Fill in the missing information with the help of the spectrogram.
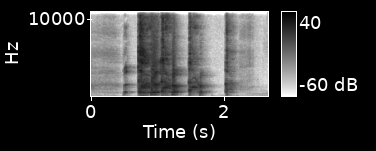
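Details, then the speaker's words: Run of four harsh coughs in quick succession from an adult sick for weeks to about a month and taking cough medicine; the coughing is set off by talking excitedly. "I have to stop getting so excited, because that's when I cough my brains out."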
